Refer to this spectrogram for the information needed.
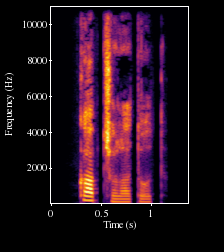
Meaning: accusative singular of kapcsolat
- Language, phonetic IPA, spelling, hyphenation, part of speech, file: Hungarian, [ˈkɒpt͡ʃolɒtot], kapcsolatot, kap‧cso‧la‧tot, noun, Hu-kapcsolatot.ogg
